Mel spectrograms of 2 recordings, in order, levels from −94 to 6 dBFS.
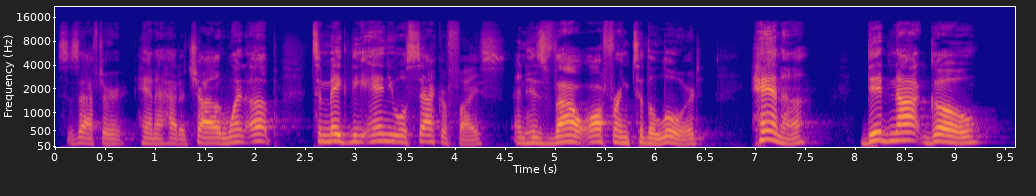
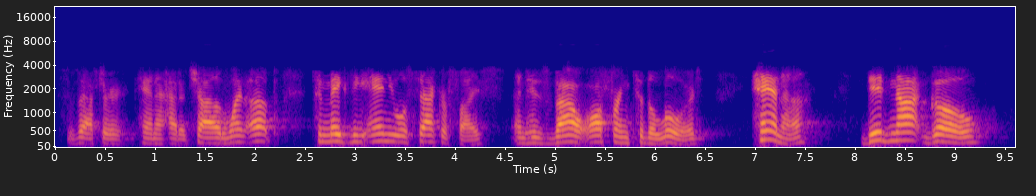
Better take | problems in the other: first | phone-call audio; poor line

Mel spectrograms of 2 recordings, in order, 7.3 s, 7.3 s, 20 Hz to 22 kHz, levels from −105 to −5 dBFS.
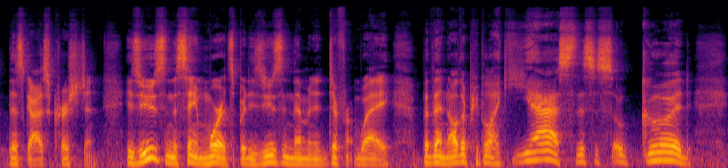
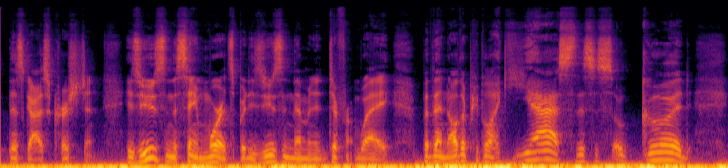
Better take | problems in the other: first | low rumble; faint; throughout; 25 dB below the speech

